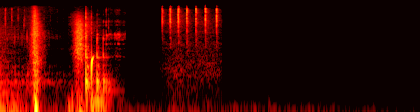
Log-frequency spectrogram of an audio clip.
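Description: Animated logo outro sound effects: a sharp hit, a short rising swoosh about a second in, then a quick run of faint ticks, and the sound stops about two seconds in.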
